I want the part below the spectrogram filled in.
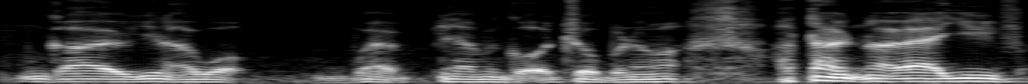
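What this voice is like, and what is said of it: Essex accent. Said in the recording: “The Essex twang. I can't lose it.”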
